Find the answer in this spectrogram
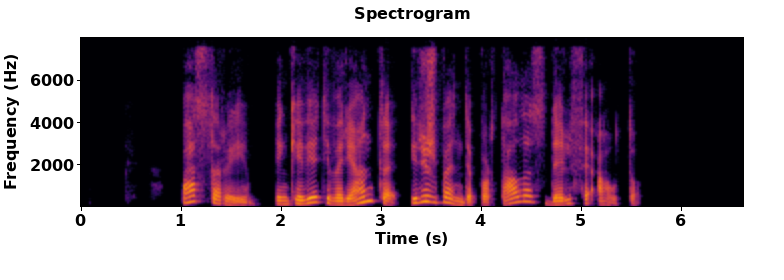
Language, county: Lithuanian, Vilnius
